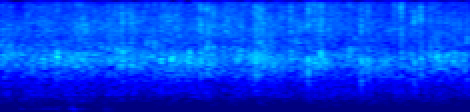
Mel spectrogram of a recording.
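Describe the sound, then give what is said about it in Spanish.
A church audience applauds the children: steady, dense clapping from many hands that holds at an even level throughout, with no voices standing out. “Denles un aplauso a los niños.”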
